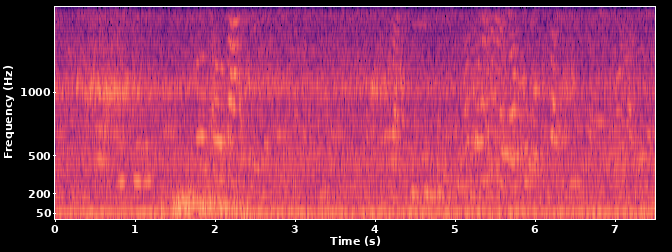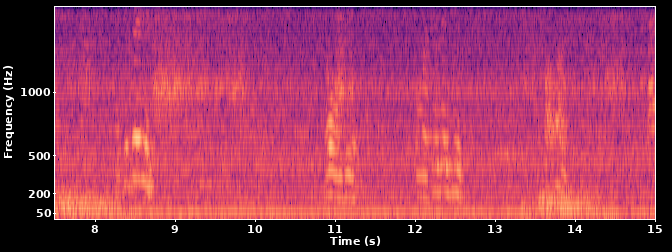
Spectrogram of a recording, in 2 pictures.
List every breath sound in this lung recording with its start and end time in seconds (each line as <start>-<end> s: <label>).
1.34-2.84 s: inhalation
7.11-8.45 s: inhalation
13.29-14.72 s: inhalation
